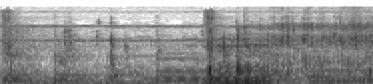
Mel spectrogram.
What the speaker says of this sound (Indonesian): Setelah itu akan langsung kita siram ya.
